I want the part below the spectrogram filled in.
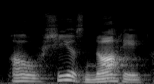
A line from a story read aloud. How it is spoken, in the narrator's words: I cried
